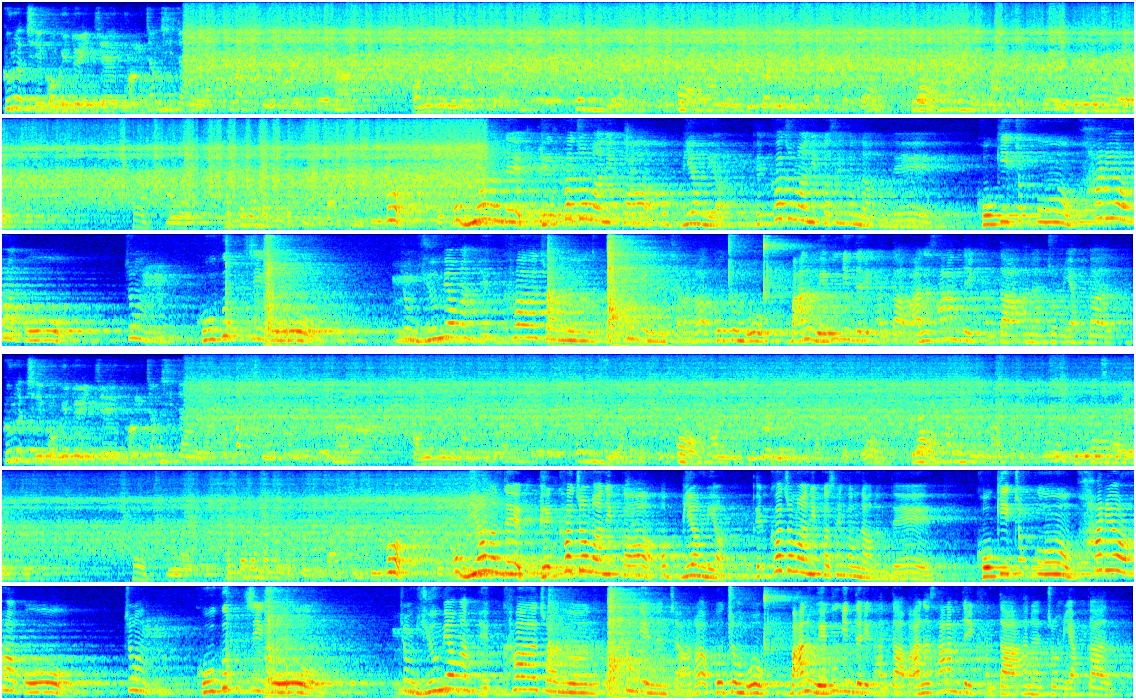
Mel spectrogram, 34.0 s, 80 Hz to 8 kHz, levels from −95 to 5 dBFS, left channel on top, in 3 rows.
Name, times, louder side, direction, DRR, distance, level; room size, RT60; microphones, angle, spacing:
voice 1, 0.0-3.6 4.0-8.8 9.1-11.5 12.9-17.7 18.7-18.9 21.3-21.6 24.0-24.4 26.5-26.9, equal, 30° left, 0 dB, 1.3 m, -32 dB
sound 1, 1.8-16.2, left 6 dB, 50° left, 0.6 m, -31 dB
voice 2, 15.8-18.6 18.9-20.7 21.1-23.4 23.9-24.1 24.6-25.9 26.6-33.8, right 3 dB, 35° right, 6 dB, 0.4 m, -21 dB
sound 2, 24.8-25.9 26.3-26.8 28.1-29.2 29.5-29.6 29.9-30.0 30.3-30.4, left 1 dB, 75° left, 1.7 m, -27 dB
17.0 x 6.9 x 4.2 m, 2.6 s
head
